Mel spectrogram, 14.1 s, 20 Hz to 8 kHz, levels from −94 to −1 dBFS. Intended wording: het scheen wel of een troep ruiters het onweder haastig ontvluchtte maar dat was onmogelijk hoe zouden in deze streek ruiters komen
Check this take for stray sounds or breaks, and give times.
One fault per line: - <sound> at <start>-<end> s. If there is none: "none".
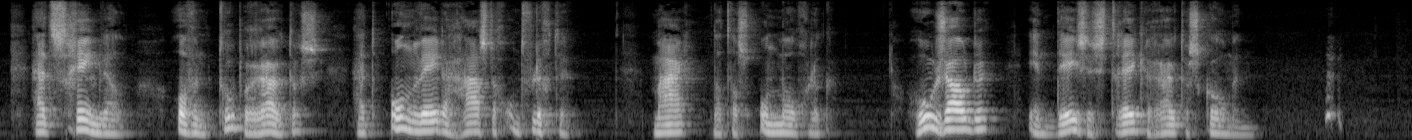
- laugh at 13.2-13.4 s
